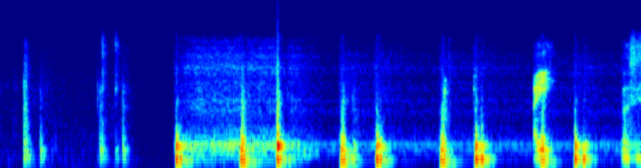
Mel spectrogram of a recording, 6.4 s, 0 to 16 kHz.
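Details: Lub-dub heart sounds at about 60 beats a minute over a steady background hum; the second sound is split: split S2, played as a teaching recording.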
